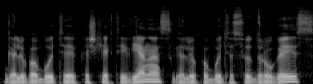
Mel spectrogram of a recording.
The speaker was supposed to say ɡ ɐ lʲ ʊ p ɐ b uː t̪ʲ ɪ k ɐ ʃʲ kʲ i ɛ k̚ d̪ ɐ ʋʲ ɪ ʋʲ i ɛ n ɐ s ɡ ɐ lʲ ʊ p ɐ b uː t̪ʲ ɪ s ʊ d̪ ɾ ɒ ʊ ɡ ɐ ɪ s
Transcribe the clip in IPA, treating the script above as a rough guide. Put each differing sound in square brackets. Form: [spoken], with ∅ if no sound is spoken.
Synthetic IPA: ɡ ɐ lʲ ʊ p ɐ b uː t̪ʲ ɪ k ɐ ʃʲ kʲ i ɛ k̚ [t̪] ɐ [∅] ɪ ʋʲ i ɛ n ɐ s ɡ ɐ lʲ ʊ p ɐ b uː t̪ʲ ɪ s ʊ d̪ ɾ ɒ ʊ ɡ ɐ ɪ s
